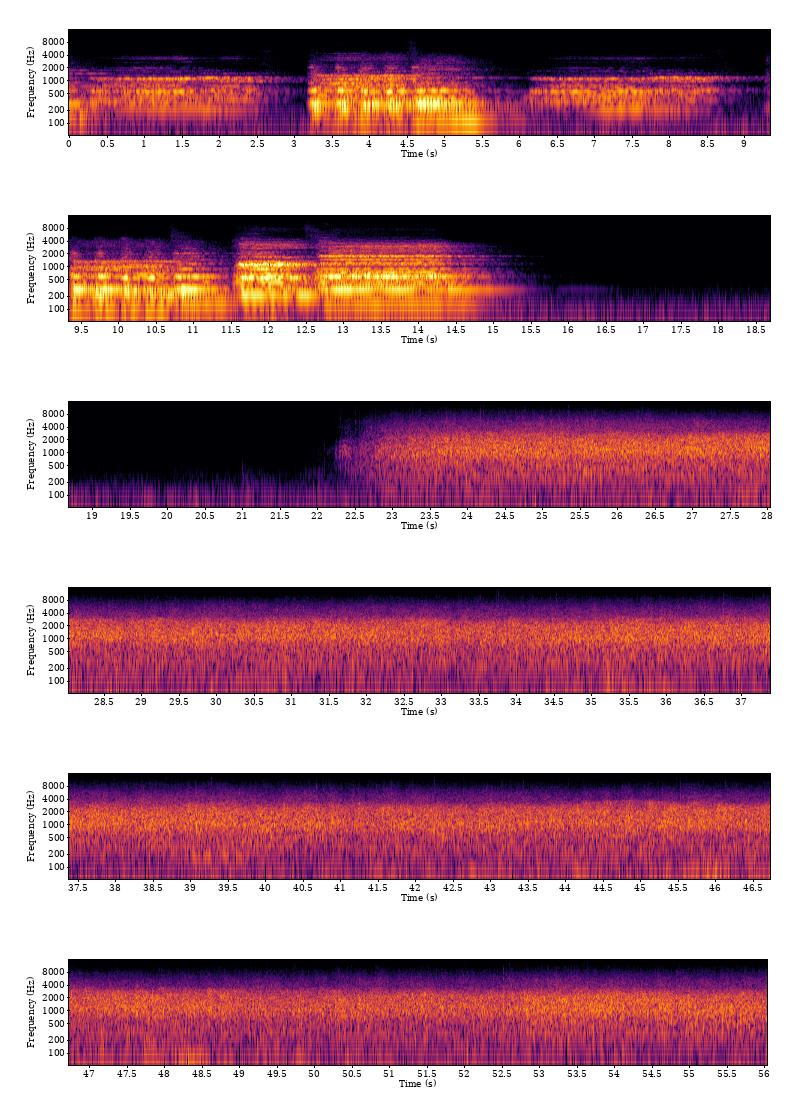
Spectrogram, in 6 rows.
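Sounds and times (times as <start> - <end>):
audience applause: 22.1 - 56.0.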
